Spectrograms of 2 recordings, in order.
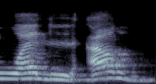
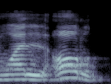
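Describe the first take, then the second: First: The opening vowel of 'ard' sounds thin, like 'a'. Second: The opening vowel of 'ard' sounds thick, like 'o'. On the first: The speaker calls it right. "harus tetap tipis" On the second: The speaker calls it wrong.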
